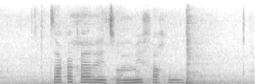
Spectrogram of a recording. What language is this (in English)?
Tswana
